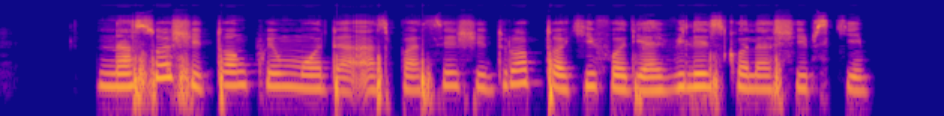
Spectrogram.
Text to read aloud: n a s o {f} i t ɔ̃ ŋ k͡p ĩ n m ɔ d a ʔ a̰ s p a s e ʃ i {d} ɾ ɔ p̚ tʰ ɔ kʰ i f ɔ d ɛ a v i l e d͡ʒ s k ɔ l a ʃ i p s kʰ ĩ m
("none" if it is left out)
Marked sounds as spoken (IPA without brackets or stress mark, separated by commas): ʃ, d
